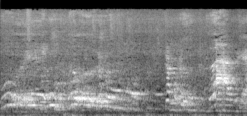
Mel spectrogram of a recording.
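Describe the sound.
A sick young child cries in an infectious diseases hospital, feverish with a temperature that will not come down. The wails are loud and continuous, with wavering pitch and a few short breaks, and a fresh burst of crying near the end.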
